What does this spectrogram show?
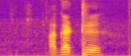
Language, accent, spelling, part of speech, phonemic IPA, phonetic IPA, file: Tamil, India, அகற்று, verb, /ɐɡɐrːɯ/, [ɐɡɐtrɯ], Ta-அகற்று.ogg
- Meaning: 1. to remove, expel, banish 2. to widen, broaden, extend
